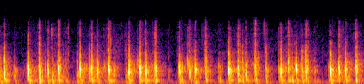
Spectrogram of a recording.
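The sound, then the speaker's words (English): Rapid, rhythmic clip-clop of horse hooves as riders push their horses at a fast gallop through dry, dusty country, steady repeating bursts of hoofbeats, with no voices. “You better ease up. Horses will never stand this pace.”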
